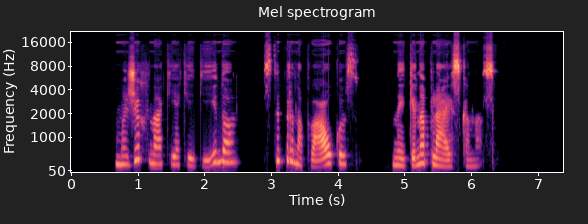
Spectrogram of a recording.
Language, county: Lithuanian, Klaipėda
